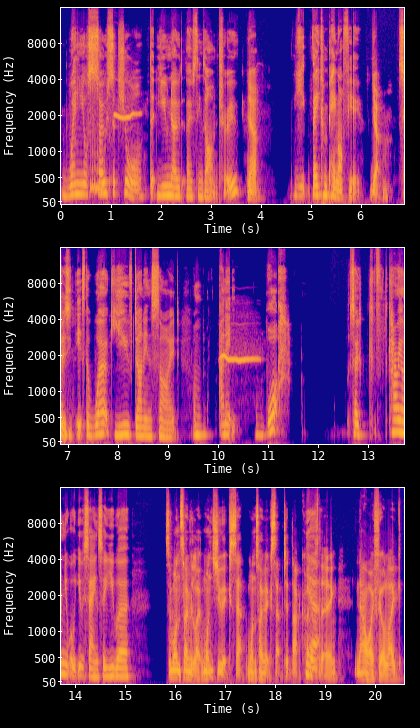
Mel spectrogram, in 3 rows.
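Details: Adult man, 32, with Tourette syndrome acquired about seven years earlier, in his mid-20s, after a brain injury; occasional returning stammer; involuntary vocal tics including swearing, whistling and other interjections interrupt his speech; Tourette syndrome vocal tics.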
